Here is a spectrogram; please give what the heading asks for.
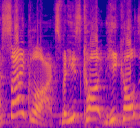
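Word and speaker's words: Psyche-Lock: how it's spelled is are they not psycho locks all right they're they're psych locks but he's calling he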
